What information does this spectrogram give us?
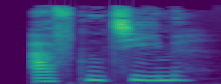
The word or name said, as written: aftentime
